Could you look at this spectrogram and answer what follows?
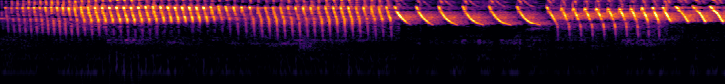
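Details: Canary song used as a lure and master tutor track: a long, dense, rapid trill followed by crisp downward-swept notes repeated several times per second.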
